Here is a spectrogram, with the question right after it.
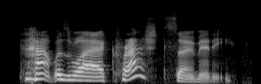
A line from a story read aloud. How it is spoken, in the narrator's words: laughed her mama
